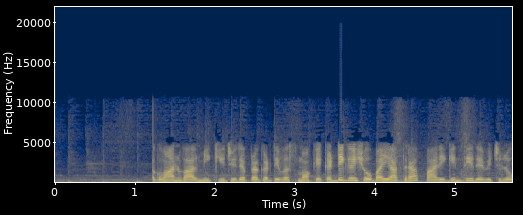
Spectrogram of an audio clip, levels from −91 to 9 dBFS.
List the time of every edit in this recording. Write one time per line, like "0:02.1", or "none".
0:01.0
